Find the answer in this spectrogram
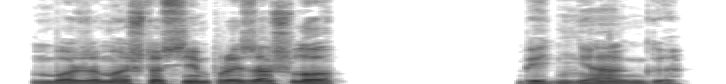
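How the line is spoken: Quiet question. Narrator (Russian): Квинси тихо спросил

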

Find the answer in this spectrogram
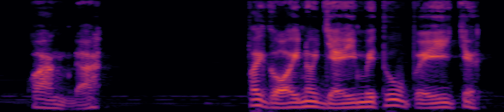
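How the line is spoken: Muttering. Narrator (Vietnamese): Hắn lẩm bẩm nói

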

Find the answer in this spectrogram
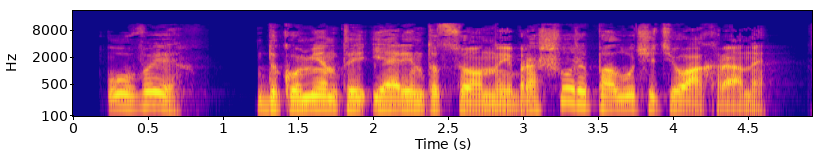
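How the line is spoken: Dry announcement. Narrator (Russian): сухо объявило существо

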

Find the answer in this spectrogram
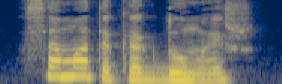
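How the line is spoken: Snort. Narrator (Russian): хмыкнула Роша

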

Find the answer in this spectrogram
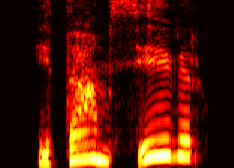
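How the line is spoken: Whispering. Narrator (Russian): шептал он

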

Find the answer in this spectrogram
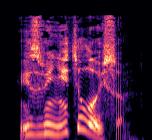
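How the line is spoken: Cheerful. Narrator (Russian): весело сказал я

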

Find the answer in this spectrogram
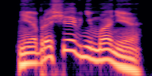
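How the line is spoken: Cheerful chuckle. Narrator (Russian): весело хмыкнул Франсуа

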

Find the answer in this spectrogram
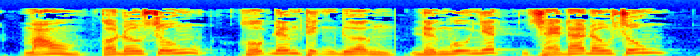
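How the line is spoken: Urgent shouting. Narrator (Vietnamese): lập tức hét lên

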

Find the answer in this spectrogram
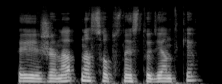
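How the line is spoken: Calm statement. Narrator (Russian): спокойно заявил он

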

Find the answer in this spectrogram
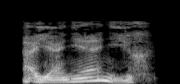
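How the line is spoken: Snorting. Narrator (Russian): хмыкнул Джек Дэн

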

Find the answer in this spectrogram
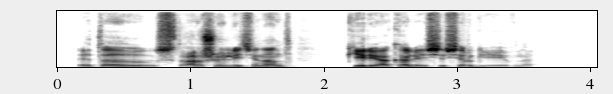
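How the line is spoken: Quiet answer. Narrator (Russian): почему-то тихо ответил Кошкин

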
